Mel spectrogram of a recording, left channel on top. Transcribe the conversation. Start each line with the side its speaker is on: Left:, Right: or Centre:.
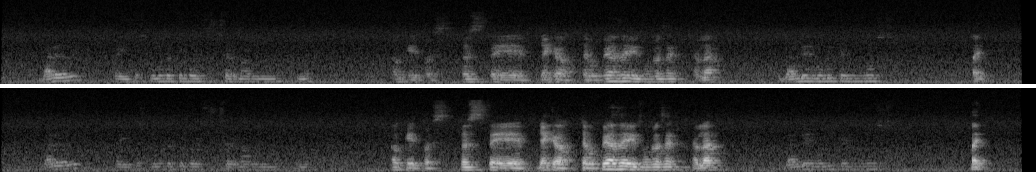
Left: Dale, dale, ahí nos ponemos de acuerdo a ver si se arma un, uno.
Right: Ok, pues, entonces, este, ya quedó. Te me cuidas, David. Fue un placer hablar.
Left: Dale, igualmente, ahí nos vemos.
Right: Bye.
